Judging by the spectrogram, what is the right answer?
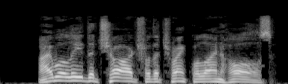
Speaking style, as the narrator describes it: the man shouted

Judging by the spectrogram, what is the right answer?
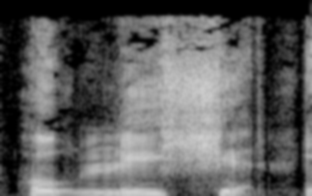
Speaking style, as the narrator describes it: he exclaimed loudly

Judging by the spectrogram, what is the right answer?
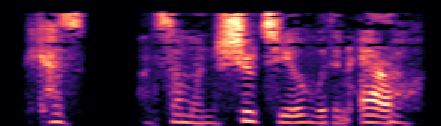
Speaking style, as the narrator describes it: he gasped

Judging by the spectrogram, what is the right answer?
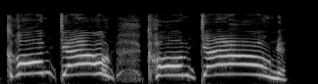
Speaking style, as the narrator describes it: Evaluator One is screaming at the top of her lungs and Glasses is yelling

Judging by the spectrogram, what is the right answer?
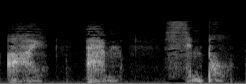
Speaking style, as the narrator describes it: Dick, dropping his voice to a whisper

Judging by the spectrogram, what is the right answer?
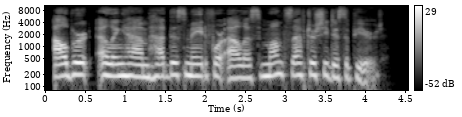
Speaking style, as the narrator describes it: said

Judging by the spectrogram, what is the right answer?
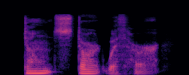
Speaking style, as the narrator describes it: I muttered

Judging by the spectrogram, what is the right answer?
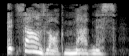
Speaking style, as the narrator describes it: said Gen, growling a little

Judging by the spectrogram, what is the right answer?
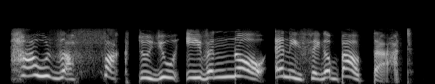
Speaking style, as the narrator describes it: Nerevia shouted

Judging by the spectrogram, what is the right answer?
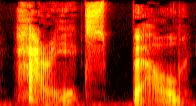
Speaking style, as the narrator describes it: he scoffed

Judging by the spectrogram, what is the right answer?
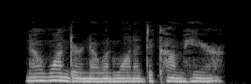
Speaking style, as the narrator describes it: Aelin muttered

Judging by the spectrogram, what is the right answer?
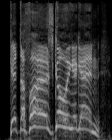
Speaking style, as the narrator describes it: Alex heard Lycan yell

